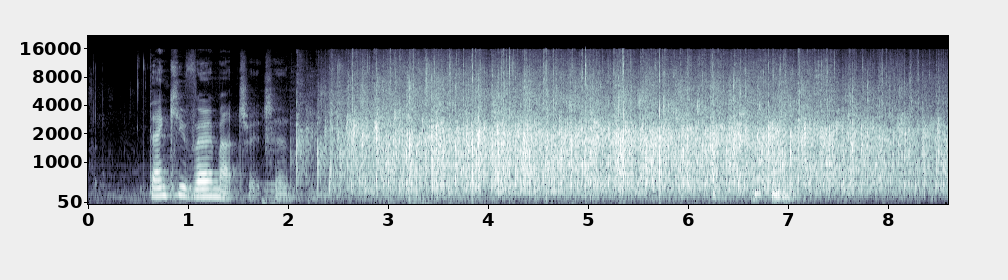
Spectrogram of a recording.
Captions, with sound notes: - Thank you very much Richard. [Applause]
